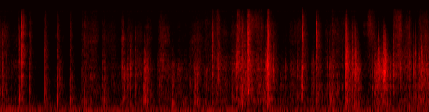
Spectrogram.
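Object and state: Paper phonebook pages.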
